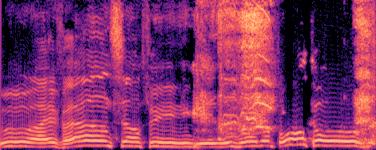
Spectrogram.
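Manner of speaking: obnoxious, irritating, annoying spooky ghost voice. Playing a character going back to the group, in an obnoxious ghost voice. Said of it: "a very obnoxious ghost voice".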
